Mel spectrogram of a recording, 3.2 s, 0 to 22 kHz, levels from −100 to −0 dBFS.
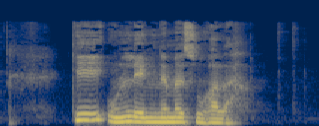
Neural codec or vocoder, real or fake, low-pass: none; real; 10.8 kHz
